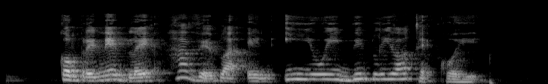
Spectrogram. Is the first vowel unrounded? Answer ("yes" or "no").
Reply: no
